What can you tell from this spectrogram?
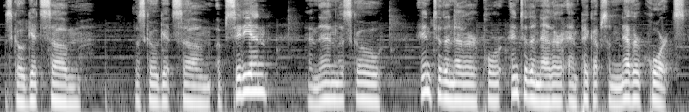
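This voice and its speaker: Mellow and mid-range, this gaming channel host's voice moves at a measured pace as he casually commentates his game. He rambles and chats with viewers throughout the let's-play, with faint background music behind him.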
